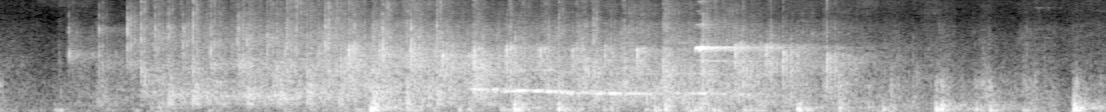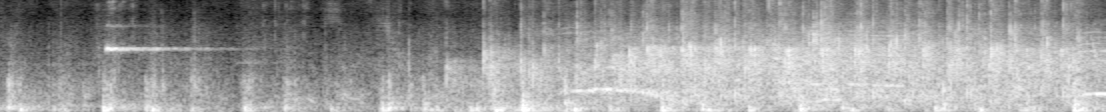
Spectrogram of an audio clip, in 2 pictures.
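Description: Bare feet stepping and stamping on a wooden sports-hall floor during a karate kata, heard as scattered thuds. These sit under a constant hubbub of voices in the hall. The voices are thickest early and late, while the thuds stand out alone in the quieter middle stretch.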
